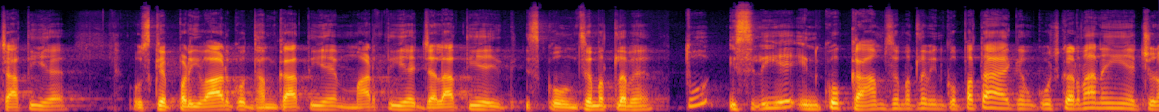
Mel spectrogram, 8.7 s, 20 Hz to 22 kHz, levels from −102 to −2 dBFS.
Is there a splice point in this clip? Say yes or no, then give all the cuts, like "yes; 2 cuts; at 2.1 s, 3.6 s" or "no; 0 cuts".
yes; 1 cut; at 5.0 s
